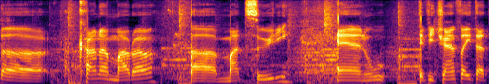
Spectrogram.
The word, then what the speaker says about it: Kanamara Matsuri: jumping back to the Japanese penis parade it's pronounced it's called a kanamara matsuri and if you translate that to English it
